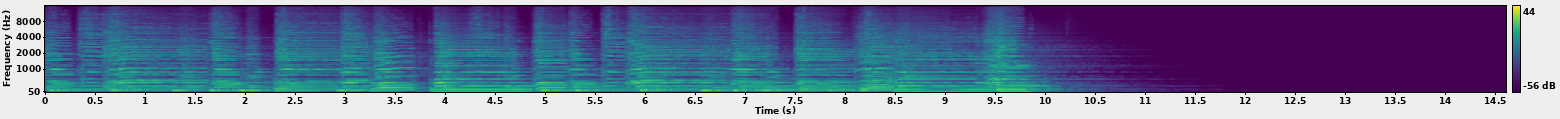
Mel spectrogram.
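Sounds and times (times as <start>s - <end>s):
string quartet: 0.0s - 10.6s.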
